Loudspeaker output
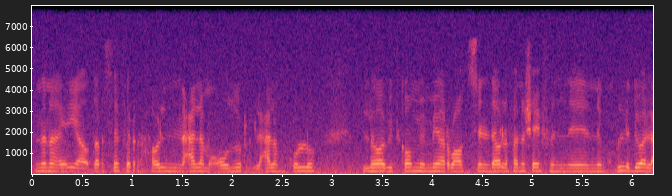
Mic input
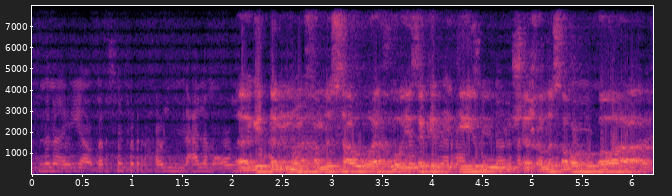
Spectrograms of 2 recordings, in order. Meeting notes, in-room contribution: present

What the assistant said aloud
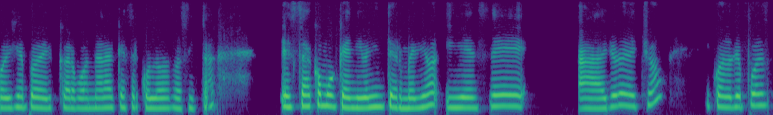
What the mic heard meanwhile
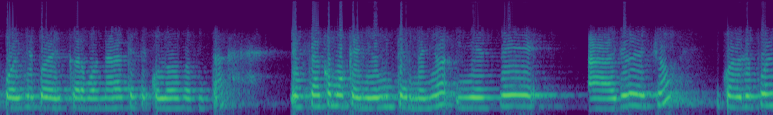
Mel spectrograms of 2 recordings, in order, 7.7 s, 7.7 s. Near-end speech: none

